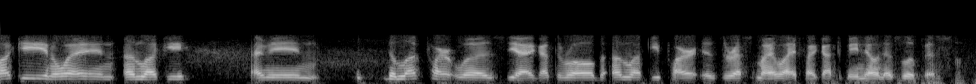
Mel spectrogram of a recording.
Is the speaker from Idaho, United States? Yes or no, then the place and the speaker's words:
no; Snowflake, Arizona, United States; And we're from a small town originally. We're from Snowflake, Arizona.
